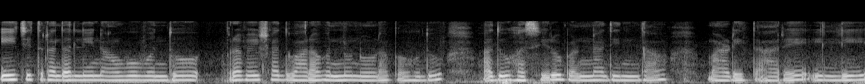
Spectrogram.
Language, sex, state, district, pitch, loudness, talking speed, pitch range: Kannada, female, Karnataka, Raichur, 195 Hz, -14 LUFS, 85 wpm, 190-205 Hz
